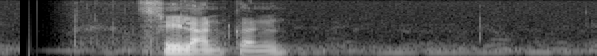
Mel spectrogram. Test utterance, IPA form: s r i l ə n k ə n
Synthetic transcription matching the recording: s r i l a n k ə n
